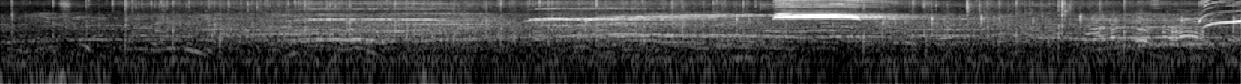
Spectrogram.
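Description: Players and onlookers shouting and calling out across the court, with one short, sharp blast of a referee's whistle about five seconds in, the loudest sound.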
